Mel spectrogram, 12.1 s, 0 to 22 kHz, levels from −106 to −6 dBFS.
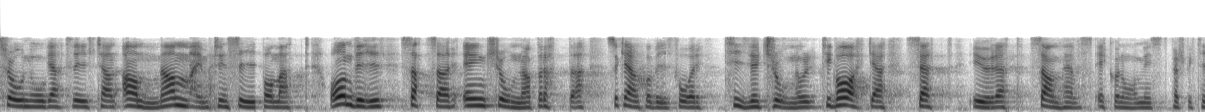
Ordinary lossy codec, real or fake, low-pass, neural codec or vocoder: none; fake; 5.4 kHz; codec, 16 kHz, 0.8 kbps, ZipCodec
